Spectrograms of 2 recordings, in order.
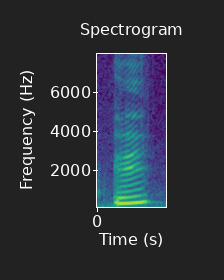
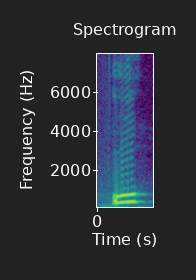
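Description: First: U as a rounded front vowel, like French "u"; French-style u. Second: Ou as a rounded back vowel, like French "ou"; Spanish u as "ou". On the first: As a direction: say U with rounded lips, tongue forward. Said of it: "ça va passer, c'est correct". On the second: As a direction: model Ou with the tongue pulled back. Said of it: "mais si vous dites U". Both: Shown as a demonstration.

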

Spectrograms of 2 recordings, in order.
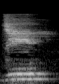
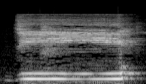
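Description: First: دي said briefly, ee not held; short vowel. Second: دي with a long, steady ee; drawn-out دييي; long yaa vowel. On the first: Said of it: "الحركه القصيره تاني". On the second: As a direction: stretch out the vowel of دي on one note. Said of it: "لو مد بالياء". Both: Shown as a demonstration.

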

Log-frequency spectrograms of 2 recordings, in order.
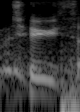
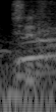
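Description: First: Said in the usual way. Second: "tooth" said the Brummie way; Brummie pronunciation. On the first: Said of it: "Instead of saying tooth, I said". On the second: Shown as a demonstration. Showing a mate the slip into Brummie, "tooth" in Brummie. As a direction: say "tooth" with a Birmingham accent. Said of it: "talking Brummie. Instead of saying tooth".

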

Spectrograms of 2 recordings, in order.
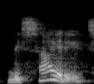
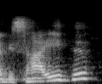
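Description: First: "decide it" run together as "decided", soft "-id" ending; ED como ID. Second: Said in the usual way. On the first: Shown as a demonstration. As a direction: let "decide it" fall softly into a final "id". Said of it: "los hago sonar como si fuera una I D". ("decide it" como "decided", con "id" suave al final) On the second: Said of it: "en presente tenía decide".

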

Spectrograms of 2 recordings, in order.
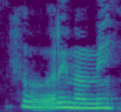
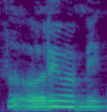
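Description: First: Said in the usual way. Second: Put-on higher, softer tearful child's apology; teary little boy begging mom's pardon; crying sorry. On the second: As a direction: whimper it out like a crying kid. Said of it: "എൻ്റെ മോൻ ഇങ്ങനെ കിടന്ന് കരയല്ലേ?".

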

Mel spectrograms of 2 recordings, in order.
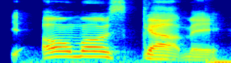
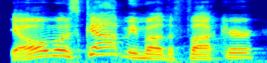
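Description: First: Said in the usual way. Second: Snapping at a near miss, pitched up; Dio snarls at Polnareff after nearly being killed, mock snarl.

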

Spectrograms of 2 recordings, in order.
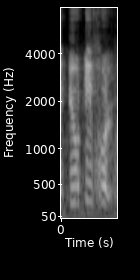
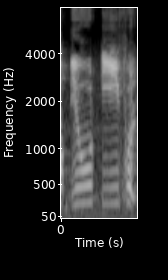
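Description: First: Said in the usual way. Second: beautiful broken into three parts, view, टी, फुल; syllable by syllable. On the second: Shown as a demonstration. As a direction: stretch beautiful out, separating each syllable. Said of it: "कितने बार हमको रुकना पड़ता है".

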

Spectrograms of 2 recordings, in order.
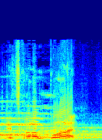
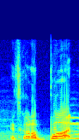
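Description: First: High shrieking shout, stress on got. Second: High disbelieving exclamation; shocked at what he sees; surprised. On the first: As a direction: shriek it in disbelief. Repeated as a shout. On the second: First sighting, repeated louder. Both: Real, not acted.

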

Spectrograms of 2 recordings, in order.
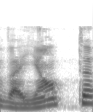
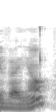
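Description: First: "vaillante" ending in an audible, released T; sounded final T. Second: "vaillant" ending on the nasal vowel, no T; silent final T. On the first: Teacher showing pupils the feminine form, sounded final T. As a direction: make the T at the end of "vaillante" heard. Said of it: "on entend le T muet". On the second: Teacher giving the masculine of the adjective, silent final T. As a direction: leave the T of "vaillant" unsaid. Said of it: "On a un T muet". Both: Shown as a demonstration.

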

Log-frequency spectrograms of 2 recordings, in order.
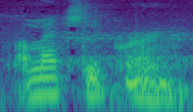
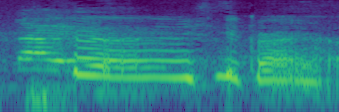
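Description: First: Said in the usual way. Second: High-pitched mock wail; hammed-up crying, far higher than usual; fake crying. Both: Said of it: "I'm just kidding, man".

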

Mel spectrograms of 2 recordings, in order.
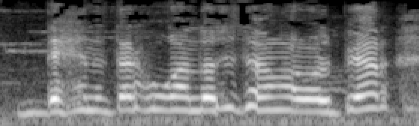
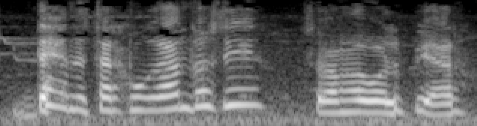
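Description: First: Louder, fast, mocking echo of the father's words; mocking repeat. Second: Said in the usual way. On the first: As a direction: parrot dad back in disbelief. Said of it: "¿En serio?". (repetición burlona e incrédula, más fuerte y rápida) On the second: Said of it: "y me dijo".

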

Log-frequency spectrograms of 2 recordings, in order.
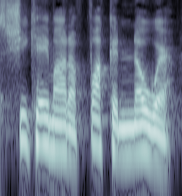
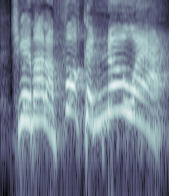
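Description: First: Said in the usual way. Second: Disbelieving yell; exclaimed repeat. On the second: Shown as a demonstration. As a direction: blast the repeat like a punchline.

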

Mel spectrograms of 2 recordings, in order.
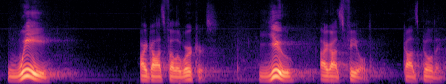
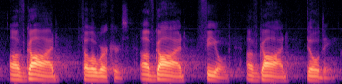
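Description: First: "We" and "You" punched and set apart, the rest dropping away; stress on WE and YOU. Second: "of God" hit harder at each phrase start, the noun after it falling away; stress on GOD. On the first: Pastor showing how the English verse reads, stress on "We" and "You". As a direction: isolate "We" and "You", then let each phrase fall. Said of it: "it puts the emphasis on we versus you".

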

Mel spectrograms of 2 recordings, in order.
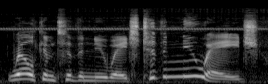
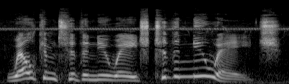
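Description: No difference in how they are said.

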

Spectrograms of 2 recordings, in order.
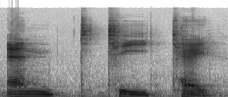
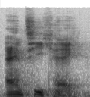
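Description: First: Stumbling over the acronym with long gaps; searching for each letter, with pauses between; halting stutter. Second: Said in the usual way. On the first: Real, not acted. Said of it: "Why did I stutter so hard". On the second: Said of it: "trying to find the acronym".

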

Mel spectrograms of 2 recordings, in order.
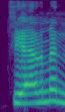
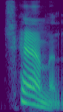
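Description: First: চেয়ারম্যান with hard চ and sounded r; unaspirated ch. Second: চেয়ারম্যান as airy "chheh-man", r silent; aspirated ch. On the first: Teacher rejects the wrong form, চেয়ারম্যান with plain চ and r. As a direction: say চেয়ারম্যান the Bengali way, no puff, r pronounced. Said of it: "চেয়ারম্যান না বলে". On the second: Teacher gives the correct form, চেয়ারম্যান with aspirated ch. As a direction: start চেয়ারম্যান with a puff and drop the r. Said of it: "চ যুক্ত ছ দিয়ে বলতে হবে". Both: Shown as a demonstration.

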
